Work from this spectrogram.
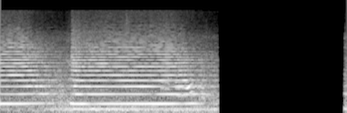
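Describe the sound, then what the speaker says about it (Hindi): A Garib Rath Express departing Ratnagiri station on the Konkan Railway sounds a loud, sustained horn blast with a brief pitch shift midway, then cuts off to silence before a second blast begins at the end. "प्लेटफॉर्म नंबर तीन से भाई डिपार्चर हो चुकी है चालीस मिनट डिले के साथ"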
